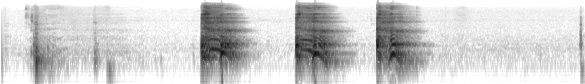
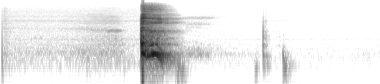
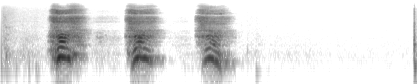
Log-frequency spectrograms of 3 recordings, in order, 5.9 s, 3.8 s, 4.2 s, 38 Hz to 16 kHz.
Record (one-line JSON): {"three_cough_length": "5.9 s", "three_cough_amplitude": 32767, "three_cough_signal_mean_std_ratio": 0.32, "cough_length": "3.8 s", "cough_amplitude": 32768, "cough_signal_mean_std_ratio": 0.19, "exhalation_length": "4.2 s", "exhalation_amplitude": 19218, "exhalation_signal_mean_std_ratio": 0.31, "survey_phase": "beta (2021-08-13 to 2022-03-07)", "age": "65+", "gender": "Female", "wearing_mask": "No", "symptom_none": true, "smoker_status": "Never smoked", "respiratory_condition_asthma": false, "respiratory_condition_other": false, "recruitment_source": "REACT", "submission_delay": "1 day", "covid_test_result": "Negative", "covid_test_method": "RT-qPCR", "influenza_a_test_result": "Negative", "influenza_b_test_result": "Negative"}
